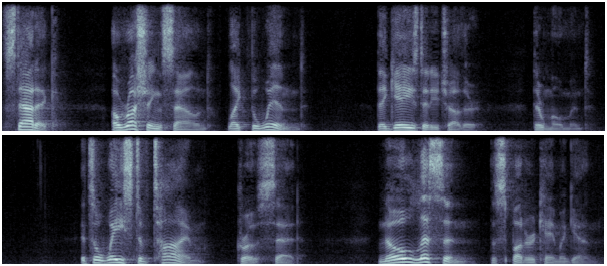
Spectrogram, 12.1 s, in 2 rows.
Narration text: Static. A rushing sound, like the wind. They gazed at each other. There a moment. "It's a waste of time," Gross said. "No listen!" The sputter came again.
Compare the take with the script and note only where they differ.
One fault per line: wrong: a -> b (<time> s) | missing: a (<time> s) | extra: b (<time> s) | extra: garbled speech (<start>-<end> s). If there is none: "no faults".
no faults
